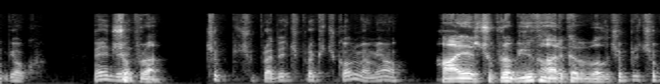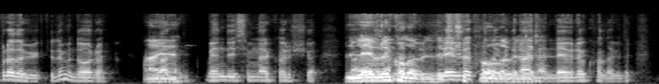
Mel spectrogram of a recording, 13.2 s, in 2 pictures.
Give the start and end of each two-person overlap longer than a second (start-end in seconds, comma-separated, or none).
10.1-11.9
